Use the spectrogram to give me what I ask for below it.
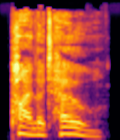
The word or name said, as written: pilot hole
